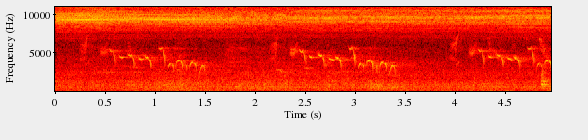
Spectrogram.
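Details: Grey-headed tailorbird singing from a window view over Badouzi fishing harbour, recorded 29 April: three bursts of high, thin descending twittered phrases about every two seconds, over a steady high hiss.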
